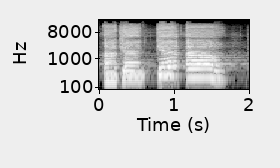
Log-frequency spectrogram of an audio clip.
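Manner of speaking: ordinary talk, nothing marked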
